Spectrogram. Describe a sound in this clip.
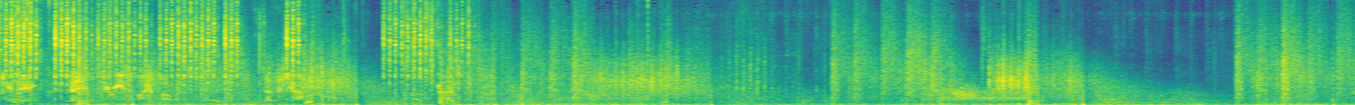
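Explosions boom nearby with a deep rumble.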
